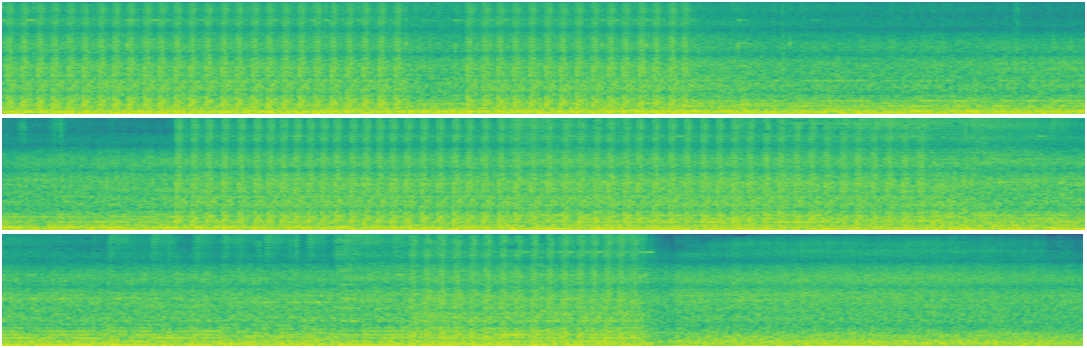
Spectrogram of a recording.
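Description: Heavy sustained gunfire in the video game Mafia, rapid automatic bursts continuing almost without pause alongside a roaring car engine, loud and dense throughout.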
